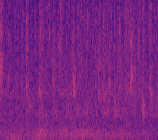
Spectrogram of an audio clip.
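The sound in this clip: Cold rain falls in a steady, dense hiss over a low rumbling undertone, faint and even throughout without pause.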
